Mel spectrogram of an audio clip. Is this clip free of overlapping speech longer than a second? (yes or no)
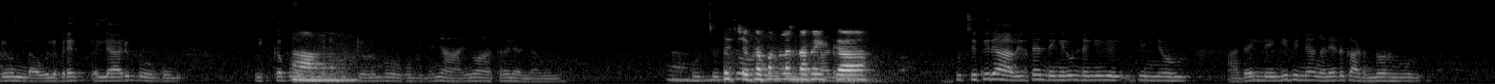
no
